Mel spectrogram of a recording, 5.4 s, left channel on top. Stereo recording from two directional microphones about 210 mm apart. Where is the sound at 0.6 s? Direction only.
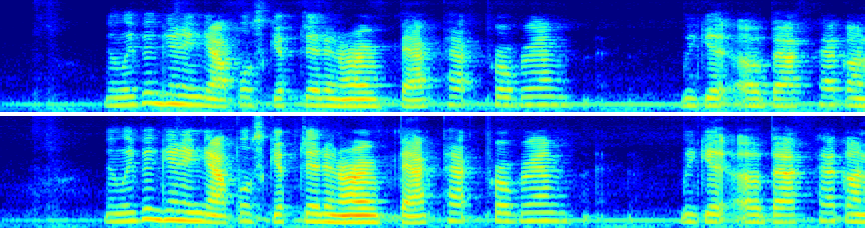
40° right (ahead or behind).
